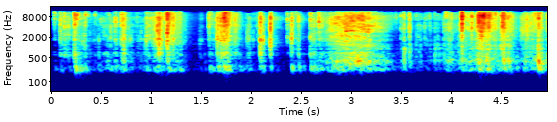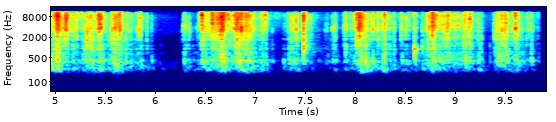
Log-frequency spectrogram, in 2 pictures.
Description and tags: jose garcia - foley - pencil holder
Rummaging through a pencil holder
mus152, pen, holder, pencil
